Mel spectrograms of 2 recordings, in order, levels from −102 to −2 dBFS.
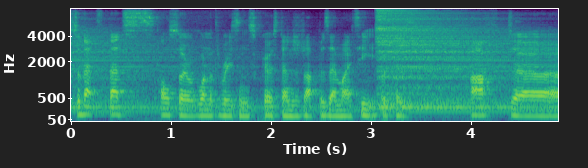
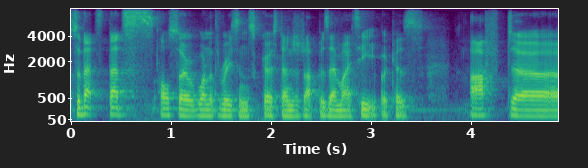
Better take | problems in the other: second | background sound (Crash cymbal); 7 dB below the speech // room echo; dies away in 1.6 s

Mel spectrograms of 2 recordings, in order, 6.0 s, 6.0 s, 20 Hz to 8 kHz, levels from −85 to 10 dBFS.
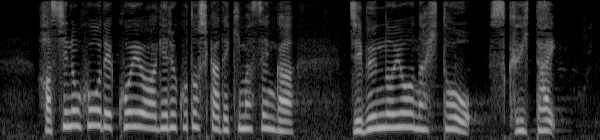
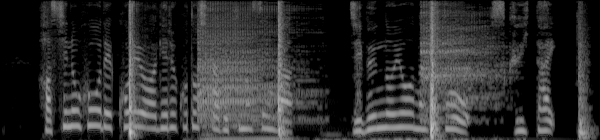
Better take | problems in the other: first | noise reduction (classical method spectral subtraction)

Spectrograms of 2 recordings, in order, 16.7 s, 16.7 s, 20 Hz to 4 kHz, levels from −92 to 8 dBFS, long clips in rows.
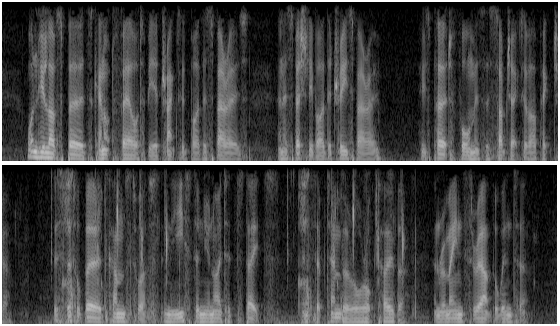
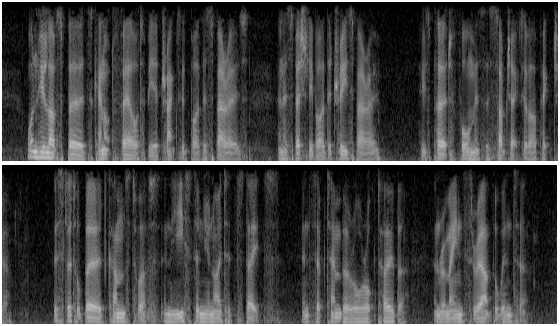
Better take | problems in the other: second | background sound (Chewing, mastication); 11 dB below the speech

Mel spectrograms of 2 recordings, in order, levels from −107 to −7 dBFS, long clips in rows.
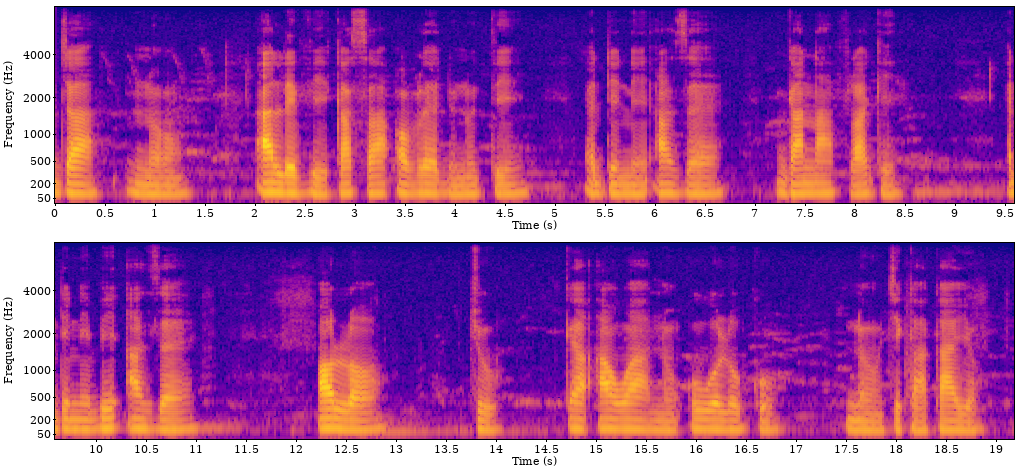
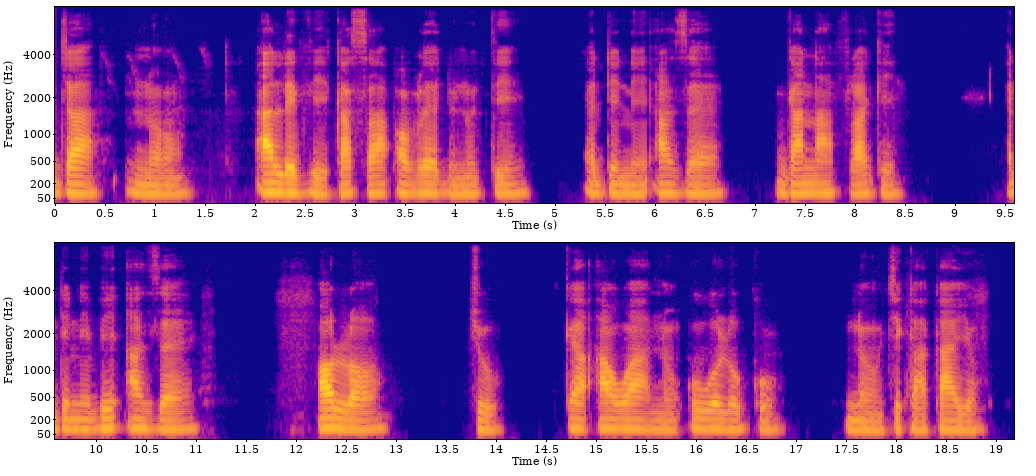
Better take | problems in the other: first | noise reduction (neural mask model Resemble Enhance denoiser)

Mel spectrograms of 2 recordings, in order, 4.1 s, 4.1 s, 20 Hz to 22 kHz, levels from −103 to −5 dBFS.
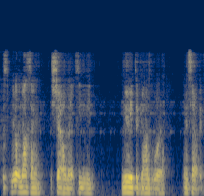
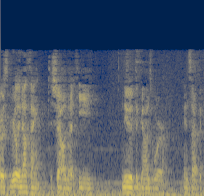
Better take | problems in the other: second | noise reduction (neural mask model DeepFilterNet 3)

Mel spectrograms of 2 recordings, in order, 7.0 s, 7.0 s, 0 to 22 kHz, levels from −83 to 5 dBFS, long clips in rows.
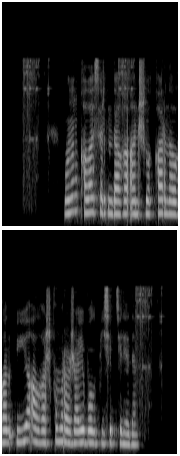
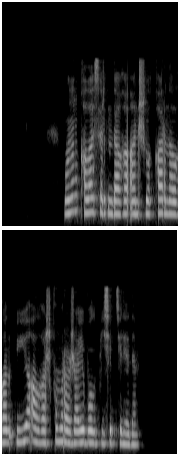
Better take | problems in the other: second | background sound (Shatter); 20 dB below the speech

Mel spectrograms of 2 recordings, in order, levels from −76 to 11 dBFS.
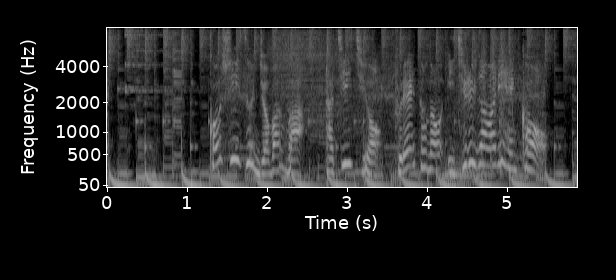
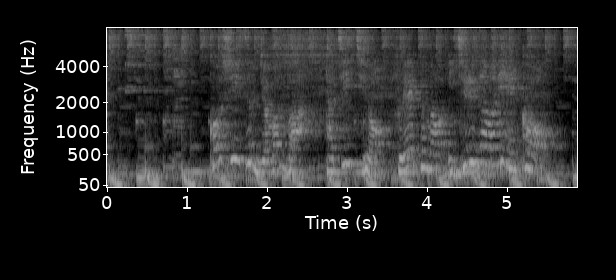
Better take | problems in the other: first | room echo; dies away in 0.7 s

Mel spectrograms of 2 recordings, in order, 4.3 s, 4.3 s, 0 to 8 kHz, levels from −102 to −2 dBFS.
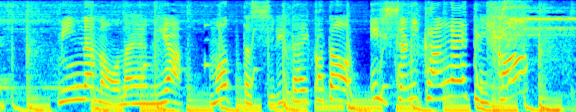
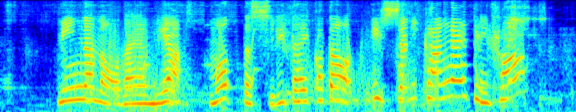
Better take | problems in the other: first | noise reduction (neural separator model SepFormer DNS4)

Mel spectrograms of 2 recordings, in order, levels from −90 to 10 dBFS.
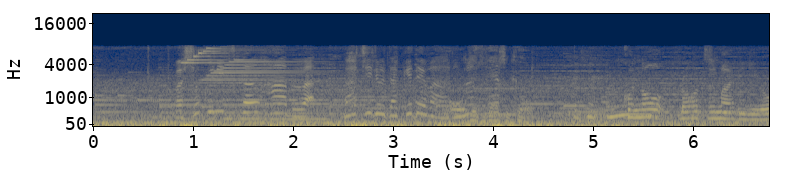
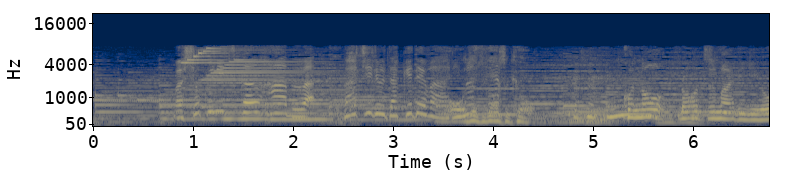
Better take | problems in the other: second | background sound (Motor vehicle (road)); 2 dB above the speech

